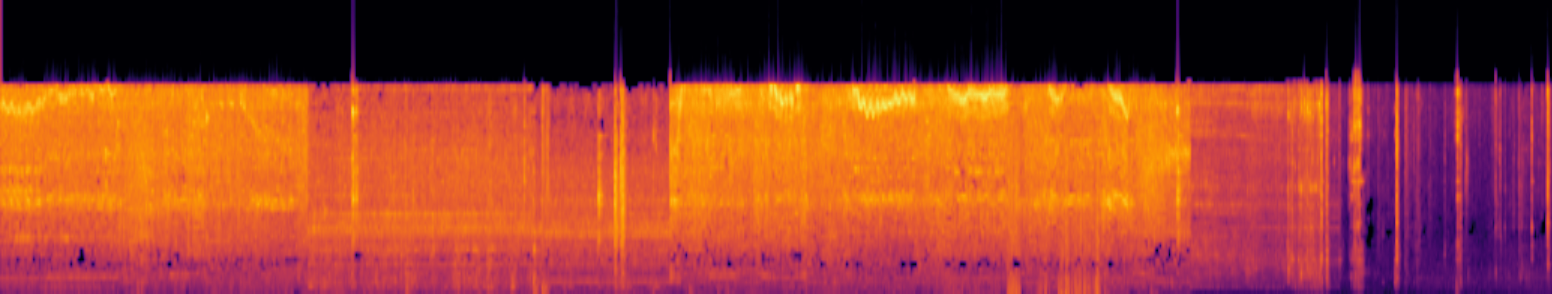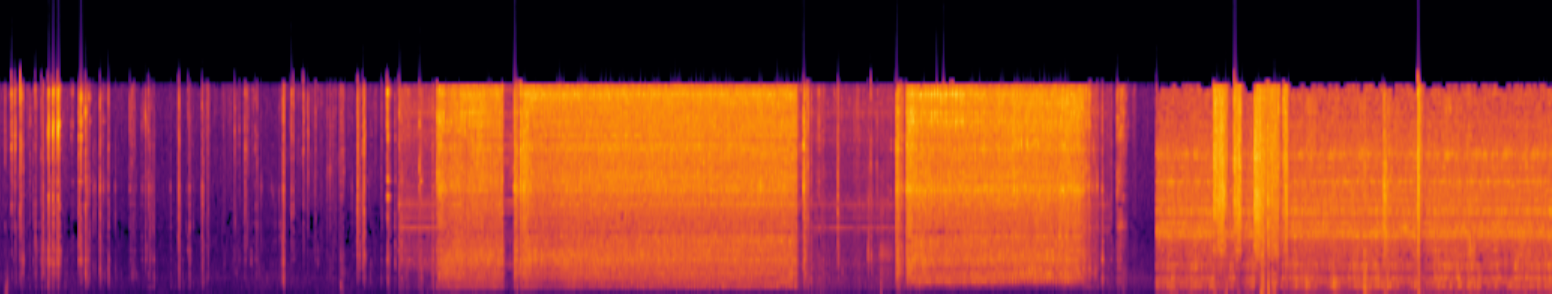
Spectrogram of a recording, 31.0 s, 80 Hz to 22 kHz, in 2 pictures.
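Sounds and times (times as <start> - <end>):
angle grinder grinding steel: 0.0 - 12.7, 27.1 - 31.0
drill press clicks and ticks: 27.4 - 31.0.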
